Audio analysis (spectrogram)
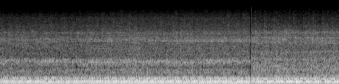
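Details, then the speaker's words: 1982 Honda Goldwing GL1100 after swapping a bad arcing plug wire: deep, even warm idle, temperature gauge up and radiator fan kicking on partway through; running really good, normal warm running with cooling fan on. "it is. Fan kicked on and working. I like it. Temperature's up. Looking good."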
